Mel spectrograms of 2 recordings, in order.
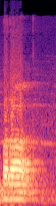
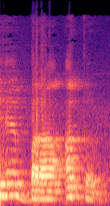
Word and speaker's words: براءت: شب براءت, لیلۃ البراءت, برات یہ اس کا عام تلفظ ہو گیا ہے, رائج برات. اصل میں ہے براءت, حمزہ ہے براءت, تبرہ, تبرہ سے زیادہ بہتر آشنا ہے آپ.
